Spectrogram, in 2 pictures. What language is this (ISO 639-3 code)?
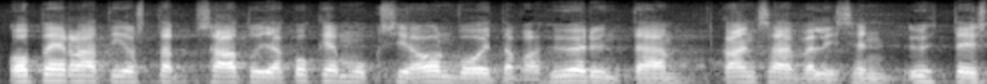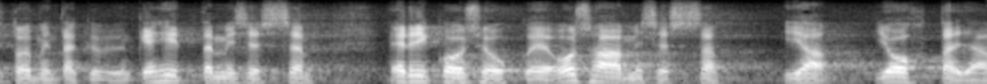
fin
